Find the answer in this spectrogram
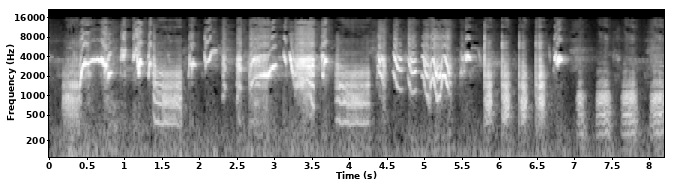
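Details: Javan myna singing its whole repertoire at midday in front of a house: dense jumble of harsh squawks, slurred whistles and chattering notes, closing with a run of short clicks.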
